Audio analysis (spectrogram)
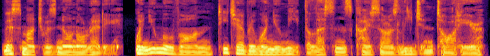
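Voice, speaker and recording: An actor playing a cold, zealous, contemptuous legion spy in a video game, speaking formally with measured condescension. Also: male voice, sits low, darkish tone, husky, no echo, studio quality. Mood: contemptuous menace. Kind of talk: scripted video game character dialogue.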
